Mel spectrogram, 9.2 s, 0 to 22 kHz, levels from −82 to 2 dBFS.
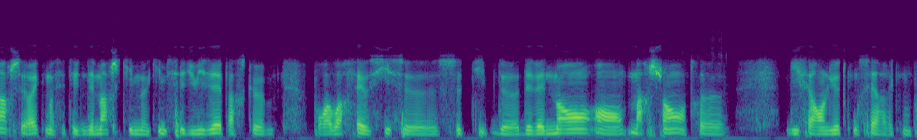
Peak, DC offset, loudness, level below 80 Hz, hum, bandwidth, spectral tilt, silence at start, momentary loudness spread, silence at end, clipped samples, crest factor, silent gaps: -2 dBFS; under 0.1%; -21 LUFS; -58 dBFS; none; 5.8 kHz; -8 dB/octave; 0 s; 13 LU; 0.05 s; under 0.1%; 18 dB; none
